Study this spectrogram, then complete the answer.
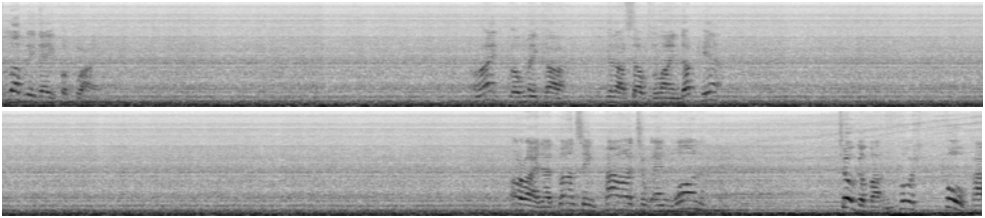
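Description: An elderly man speaks calmly in short phrases.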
